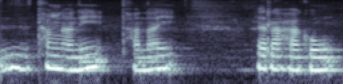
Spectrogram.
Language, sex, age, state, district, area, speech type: Bodo, female, 45-60, Assam, Baksa, rural, spontaneous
